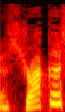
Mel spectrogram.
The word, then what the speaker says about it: Straka: Straka.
